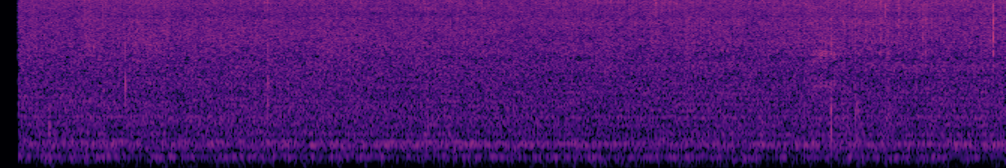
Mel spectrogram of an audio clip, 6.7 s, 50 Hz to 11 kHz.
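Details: Honey bee colony nesting in a chimney under a roof, recorded 4 July 2019: a steady, continuous low hum of many bees without pause, with faint clicks and knocks on top.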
